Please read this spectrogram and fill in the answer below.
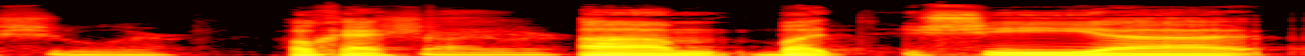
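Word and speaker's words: Schuyler: one more time s-c-h-u-y-l-e-r yeah it sounds like Schuler okay um but she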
